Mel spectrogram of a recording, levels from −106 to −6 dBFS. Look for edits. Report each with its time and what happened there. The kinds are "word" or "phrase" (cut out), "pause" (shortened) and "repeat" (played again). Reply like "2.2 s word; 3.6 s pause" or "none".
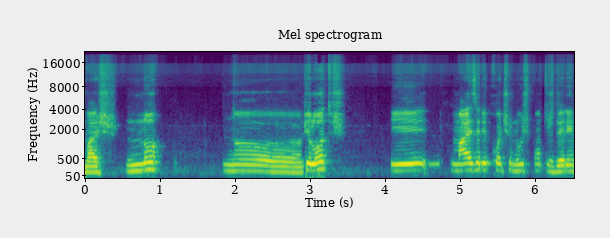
2.9 s phrase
